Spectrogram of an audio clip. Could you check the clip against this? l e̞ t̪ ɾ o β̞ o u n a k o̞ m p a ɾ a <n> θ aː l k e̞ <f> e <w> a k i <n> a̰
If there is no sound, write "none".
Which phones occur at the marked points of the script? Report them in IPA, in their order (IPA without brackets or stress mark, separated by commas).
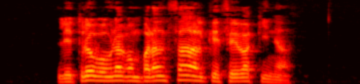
n, f, β, n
